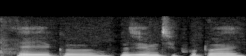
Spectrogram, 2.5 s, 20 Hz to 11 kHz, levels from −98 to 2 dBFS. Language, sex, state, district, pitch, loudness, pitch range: Marathi, male, Maharashtra, Nagpur, 130 Hz, -25 LUFS, 125-135 Hz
